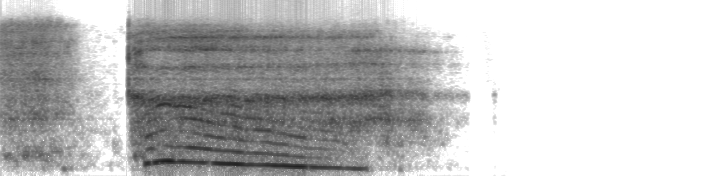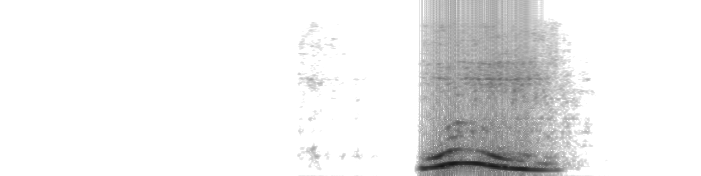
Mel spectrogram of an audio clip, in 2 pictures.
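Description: A woman sighs with a long falling voice.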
